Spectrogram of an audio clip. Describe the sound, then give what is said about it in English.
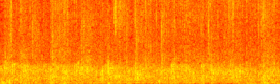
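An audience at a church gathering applauds to welcome a speaker, a steady, even clapping that fills the whole stretch with no voices over it. “So would you help me to put our hands together to welcome Dan?”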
